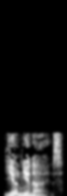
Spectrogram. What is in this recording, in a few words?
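"unionise", British English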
